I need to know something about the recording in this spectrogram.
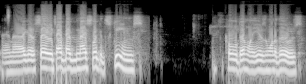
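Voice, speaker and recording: Smooth-voiced male race announcer. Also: mid-range voice, fairly even intonation, normal speed, dark tone, low-quality recording. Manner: chatty, conversational race calling. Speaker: play-by-play commentator. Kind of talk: sim racing broadcast commentary.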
